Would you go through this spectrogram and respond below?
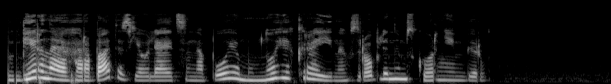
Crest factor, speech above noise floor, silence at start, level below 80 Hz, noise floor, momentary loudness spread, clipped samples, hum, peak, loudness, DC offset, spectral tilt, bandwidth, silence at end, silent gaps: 20 dB; 46 dB; 0.1 s; -60 dBFS; -66 dBFS; 15 LU; under 0.1%; none; -2 dBFS; -21 LUFS; under 0.1%; -5 dB/octave; 11.5 kHz; 1.3 s; none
